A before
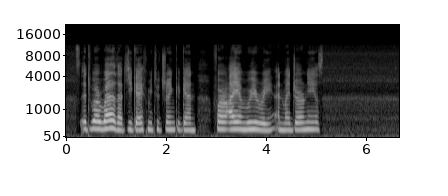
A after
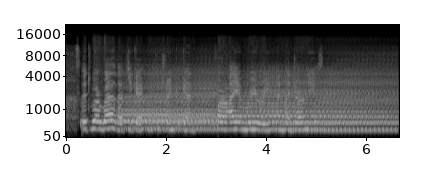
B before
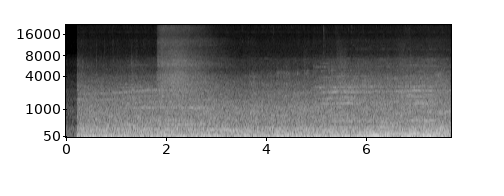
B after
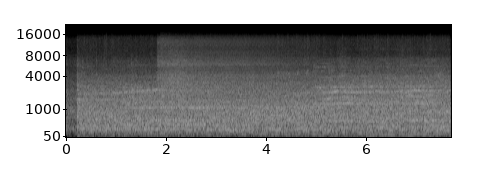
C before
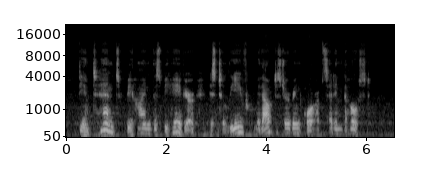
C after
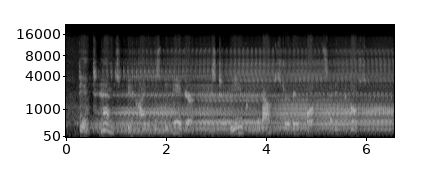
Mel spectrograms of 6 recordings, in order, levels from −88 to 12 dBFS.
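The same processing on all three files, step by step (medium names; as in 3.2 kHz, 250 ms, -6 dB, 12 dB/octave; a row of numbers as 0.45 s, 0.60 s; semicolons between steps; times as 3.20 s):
companding laws mixed up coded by A; high-pass 290 Hz 12 dB/octave; bass shelf 440 Hz -7 dB; flange 1.4 Hz, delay 8.2 ms, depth 9.7 ms, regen +35%; on a send: echo with a slow build-up 84 ms, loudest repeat 8, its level -17 dB; on the sum: resampled via 32 kHz; three bands compressed up and down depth 70%; normalise loudness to -27 LUFS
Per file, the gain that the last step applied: +4.5 dB, +1.0 dB, +10.5 dB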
